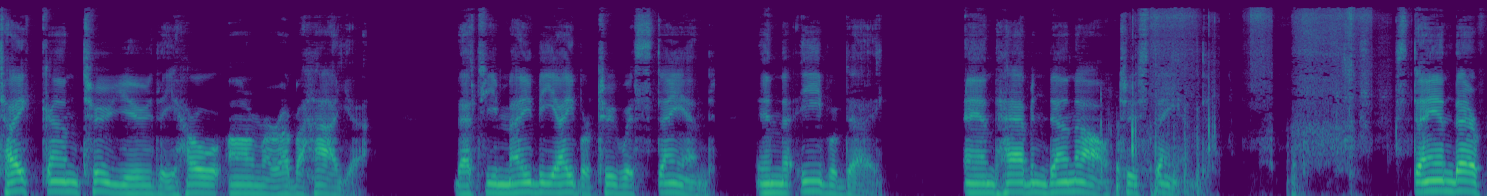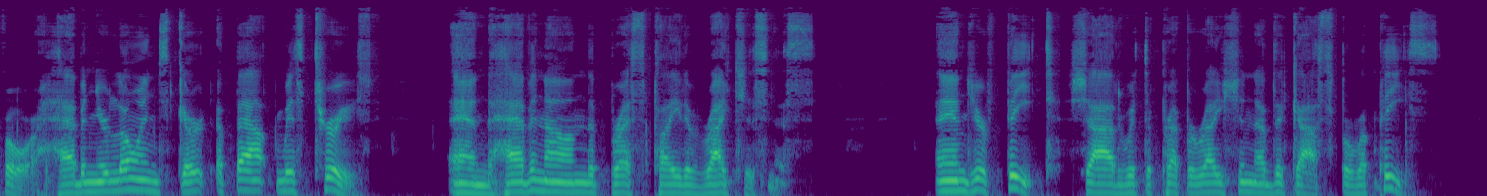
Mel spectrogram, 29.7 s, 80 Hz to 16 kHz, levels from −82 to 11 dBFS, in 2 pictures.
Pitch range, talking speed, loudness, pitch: 115-140 Hz, 105 wpm, -25 LUFS, 125 Hz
